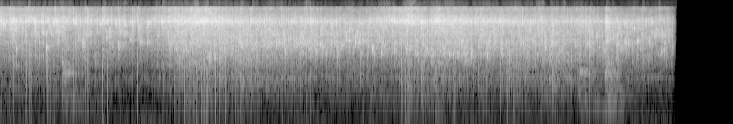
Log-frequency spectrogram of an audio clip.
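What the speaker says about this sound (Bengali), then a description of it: "তো এখানে আমি কড়াইতে সর্ষের তেল দিয়ে দিয়েছি এখানে আমি অল্প পেঁয়াজ ভেজে নেব" Onions fry in mustard oil in a wok, a loud, steady close sizzle with occasional stirring, cutting off abruptly at the end.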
